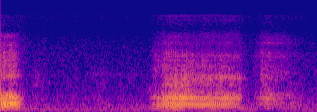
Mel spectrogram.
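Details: Loud snoring of a sleeping large adult man in a hostel dorm: a deep, vibrating snore on the in-breath followed by a softer breath out.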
